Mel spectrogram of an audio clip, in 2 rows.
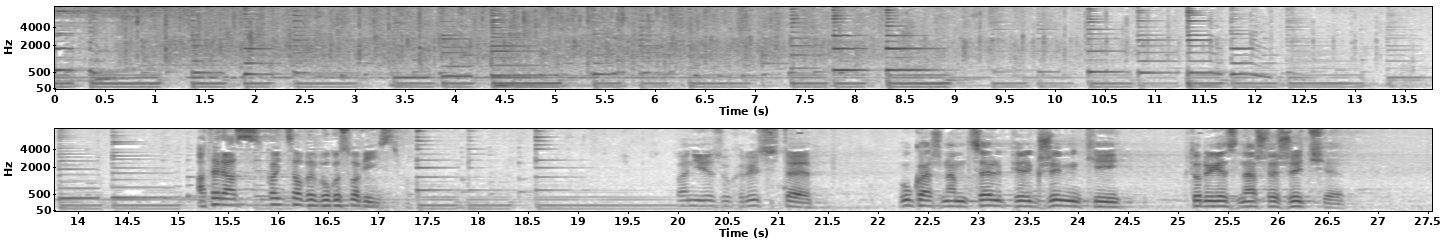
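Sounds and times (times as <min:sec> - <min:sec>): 
applause: 0:00.0 - 0:13.4
speech: 0:15.2 - 0:17.3, 0:20.1 - 0:21.6, 0:22.2 - 0:26.8.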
